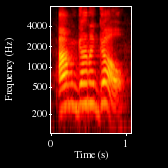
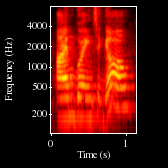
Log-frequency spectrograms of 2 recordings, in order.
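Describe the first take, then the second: First: 'Going to' is blended smoothly into 'gonna'. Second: Each word of 'going to' is said fully.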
